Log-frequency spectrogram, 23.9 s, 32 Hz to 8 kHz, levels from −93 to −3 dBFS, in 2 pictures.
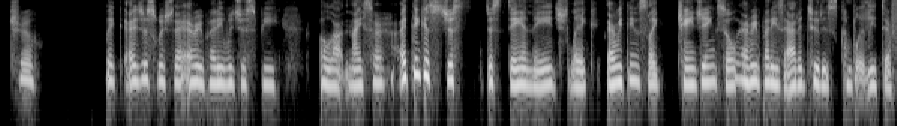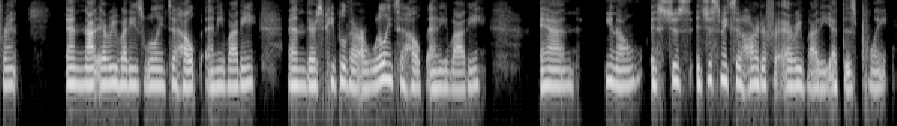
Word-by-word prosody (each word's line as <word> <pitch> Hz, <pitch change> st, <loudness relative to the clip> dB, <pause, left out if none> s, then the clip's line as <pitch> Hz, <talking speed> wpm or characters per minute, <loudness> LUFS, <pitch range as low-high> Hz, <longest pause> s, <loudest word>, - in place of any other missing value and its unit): True. 245 Hz, -3 st, -4 dB, 1.0 s
Like, 230 Hz, -4 st, -4 dB
I 220 Hz, +2 st, +2 dB
just 235 Hz, -1 st, -2 dB
wish 225 Hz, -4 st, -2 dB
that 215 Hz, -2 st, -2 dB
everybody 210 Hz, -1 st, +1 dB
would 205 Hz, +1 st, -2 dB
just 205 Hz, -2 st, -7 dB
be 200 Hz, -2 st, -5 dB, 0.6 s
a 210 Hz, -, +1 dB
lot 195 Hz, -1 st, -1 dB
nicer. 200 Hz, +2 st, -2 dB
I 250 Hz, -, +6 dB
think 300 Hz, +3 st, +3 dB
it's 280 Hz, -6 st, +3 dB
just 235 Hz, -1 st, +1 dB, 0.3 s
just 215 Hz, 0 st, -3 dB
day 195 Hz, +1 st, +4 dB
and 190 Hz, -2 st, 0 dB
age, 185 Hz, +1 st, -1 dB
like, 180 Hz, +1 st, -3 dB
everything's, 220 Hz, -, +2 dB
like, 100 Hz, -2 st, 0 dB, 0.2 s
changing, 215 Hz, +2 st, +1 dB
so 195 Hz, -2 st, -1 dB
everybody's 220 Hz, -3 st, +2 dB
attitude 200 Hz, +2 st, +1 dB
is 190 Hz, 0 st, -3 dB
completely 195 Hz, -1 st, -4 dB
different, 200 Hz, +3 st, -3 dB, 0.6 s
and 210 Hz, -1 st, +4 dB
not 205 Hz, 0 st, +7 dB
everybody's 200 Hz, -1 st, +3 dB
willing 195 Hz, 0 st, +1 dB
to 210 Hz, -, 0 dB
help 185 Hz, -2 st, +2 dB
anybody 190 Hz, +3 st, 0 dB, 0.4 s
and 195 Hz, -1 st, +3 dB
there's 195 Hz, -1 st, +3 dB
people 220 Hz, 0 st, +1 dB
that 195 Hz, -2 st, 0 dB
are 175 Hz, -, +1 dB
willing 230 Hz, +7 st, +4 dB
to 210 Hz, -, -2 dB
help 185 Hz, -2 st, -1 dB
anybody, 180 Hz, +2 st, -1 dB, 0.7 s
and, 190 Hz, 0 st, +1 dB, 0.4 s
you 230 Hz, -1 st, +2 dB
know, 200 Hz, +5 st, -1 dB
it's 200 Hz, -2 st, 0 dB
just 230 Hz, -3 st, 0 dB
it 205 Hz, -, 0 dB
just 240 Hz, 0 st, -1 dB
makes 235 Hz, -3 st, +2 dB
it 215 Hz, -, +3 dB
harder 200 Hz, 0 st, +1 dB
for -, -, -8 dB
everybody 190 Hz, -2 st, -1 dB
at 185 Hz, -, -2 dB
this 170 Hz, -, -1 dB
point. 175 Hz, -4 st, -7 dB
200 Hz, 155 wpm, -25 LUFS, 190-215 Hz, 1.0 s, not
